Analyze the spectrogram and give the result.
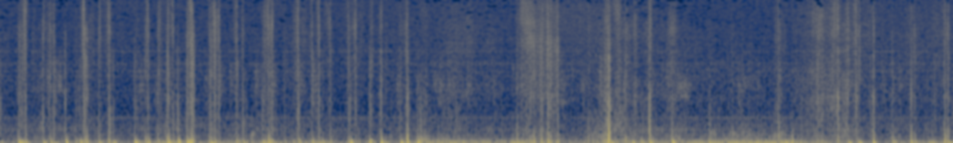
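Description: A small, orange, glossy, hollow plastic Halloween jack-o'-lantern pumpkin with a stem is held just behind the microphone and tapped all around with fingertips and short nails. The result is a steady patter of soft, dull, hollow thuds, deep and low with almost no ring, plus a few brighter clicks from the nails.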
